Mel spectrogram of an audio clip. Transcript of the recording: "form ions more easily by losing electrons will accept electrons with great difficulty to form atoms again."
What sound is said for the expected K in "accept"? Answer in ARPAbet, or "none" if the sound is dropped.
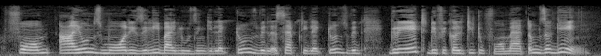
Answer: none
